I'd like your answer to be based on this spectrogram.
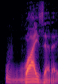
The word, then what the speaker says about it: Wayzata: It's Wayzata. It's spelled Wayzata, yeah. But it's Wayzata.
